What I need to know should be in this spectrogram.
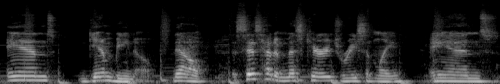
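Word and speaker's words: Cis: One being Sis. I believe that's how you say her name, C-I-S. If they wanted me to say it any way else, the spelling could have helped a little bit more, but I'm gonna say Sis.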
